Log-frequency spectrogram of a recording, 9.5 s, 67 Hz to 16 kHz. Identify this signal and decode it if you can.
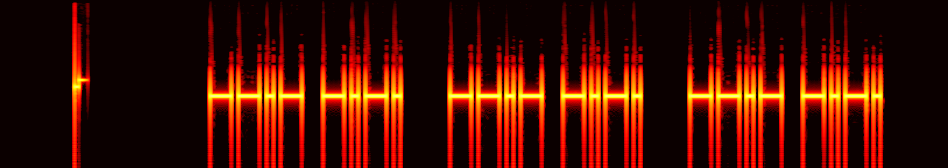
Morse code, heard as a keyed tone, about 17 wpm, 700 Hz. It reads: QC QC QC
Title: Canadian Provinces and Territories - Repeated 3x - 17wpm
